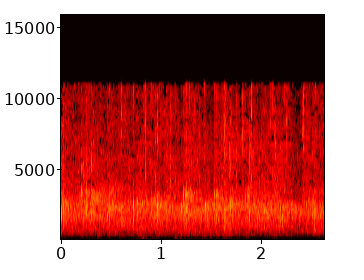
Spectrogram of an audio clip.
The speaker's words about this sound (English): Maybe give them a little round of applause.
